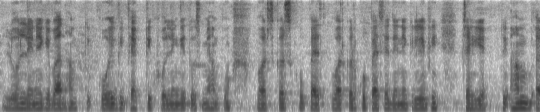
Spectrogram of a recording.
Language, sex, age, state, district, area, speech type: Hindi, male, 18-30, Uttar Pradesh, Prayagraj, urban, spontaneous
